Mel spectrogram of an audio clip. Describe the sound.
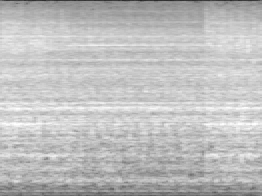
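An electric coffee grinder grinds beans for espresso, giving a loud, steady, even whir that holds unchanged throughout with no other sounds.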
